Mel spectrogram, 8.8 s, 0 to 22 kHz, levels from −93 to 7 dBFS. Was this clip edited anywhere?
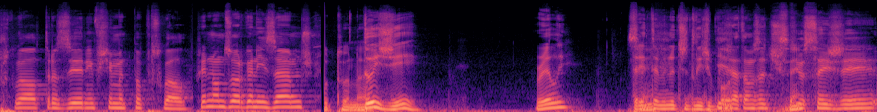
yes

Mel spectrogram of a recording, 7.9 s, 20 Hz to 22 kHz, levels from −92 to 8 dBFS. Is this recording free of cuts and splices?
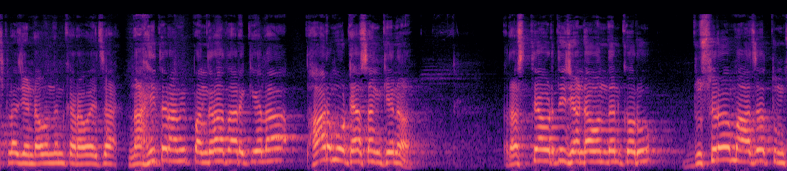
no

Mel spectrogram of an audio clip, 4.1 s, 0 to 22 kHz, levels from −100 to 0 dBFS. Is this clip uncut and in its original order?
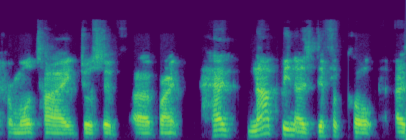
yes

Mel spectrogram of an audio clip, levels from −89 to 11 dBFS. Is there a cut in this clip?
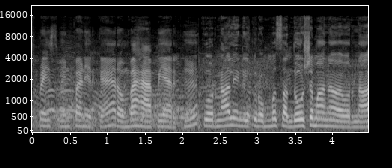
yes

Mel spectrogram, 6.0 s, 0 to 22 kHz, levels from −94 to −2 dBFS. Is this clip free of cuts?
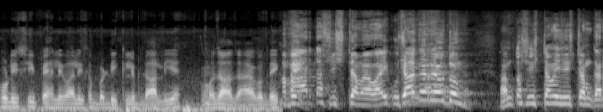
no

